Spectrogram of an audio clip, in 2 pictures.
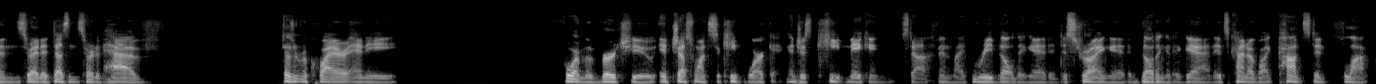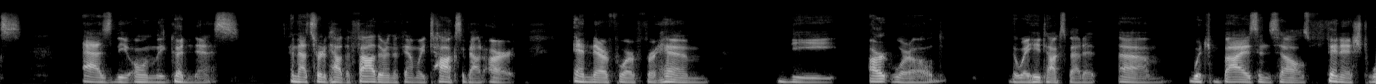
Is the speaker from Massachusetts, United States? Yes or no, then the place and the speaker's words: yes; Northampton, Massachusetts, United States; I grew up in Northampton, Massachusetts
